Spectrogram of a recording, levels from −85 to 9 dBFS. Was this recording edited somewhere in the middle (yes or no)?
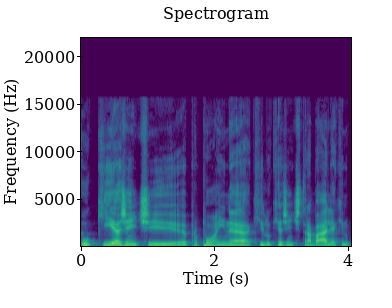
no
